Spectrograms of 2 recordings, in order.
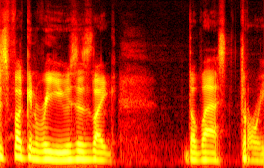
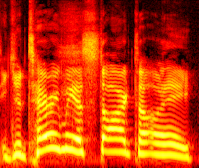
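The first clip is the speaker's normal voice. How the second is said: Tommy Wiseau impression; 11 semitones higher, 3 dB louder than usual. Quoting The Room, pitched up.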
